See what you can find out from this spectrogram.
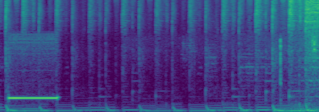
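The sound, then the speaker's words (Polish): A telephone number being dialed for a call: a steady dial tone opens, then a few short beeps follow over a rhythmic musical backing. “Pora do kogoś z Was zadzwonić.”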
